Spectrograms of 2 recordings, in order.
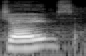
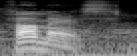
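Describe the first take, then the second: First: The name is said with English sounds. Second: The name is said with Spanish sounds. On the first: This is not how people in Colombia say the name. The speaker calls it wrong. "not James" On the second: This is how people in Colombia say the name. The speaker calls it right. "they call him James"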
